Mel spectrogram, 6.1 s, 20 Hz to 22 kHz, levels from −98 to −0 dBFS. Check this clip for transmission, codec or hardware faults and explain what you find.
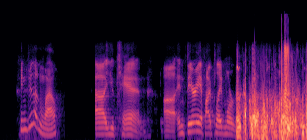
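One transmission fault is present, a codec payload misread near the end of the speech. Before it, the wideband speech carries only light coding damage, consistent with AMR-WB at 12.65 kbit/s.

From 4.71 s, right after "if I played more", to the end at 6.15 s, the speech turns into garbled, warbling noise that barely tracks it. The decoder is unpacking frames with the bit fields shifted, which fits octet-aligned AMR payloads being read as bandwidth-efficient.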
